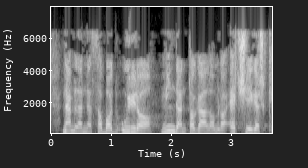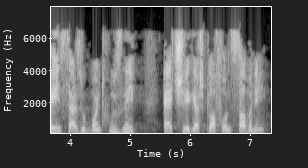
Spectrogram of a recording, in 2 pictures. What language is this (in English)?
Hungarian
